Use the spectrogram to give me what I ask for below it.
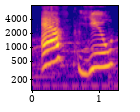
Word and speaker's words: fuchsia: F-U-C-H-S-I-A. So, wala pa rin nanalo. F-U-S? Yes, fuchsia. F-U-C-H-S-I-A. That's right. Wrong pronunciation ka.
